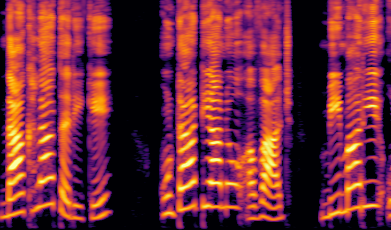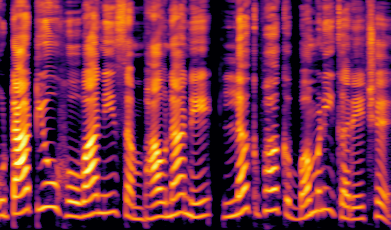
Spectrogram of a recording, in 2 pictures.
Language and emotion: Gujarati, neutral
